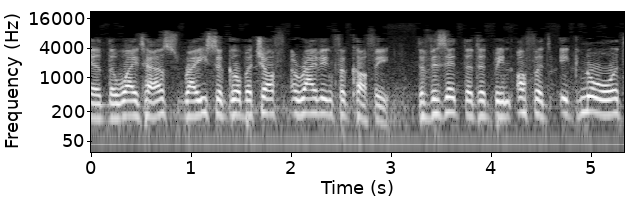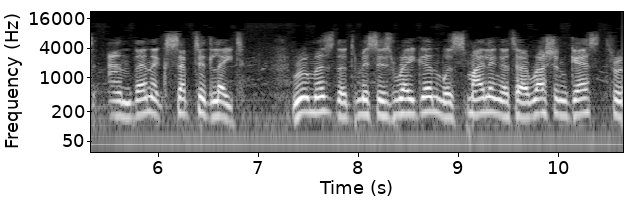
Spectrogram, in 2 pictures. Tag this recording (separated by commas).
Speech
